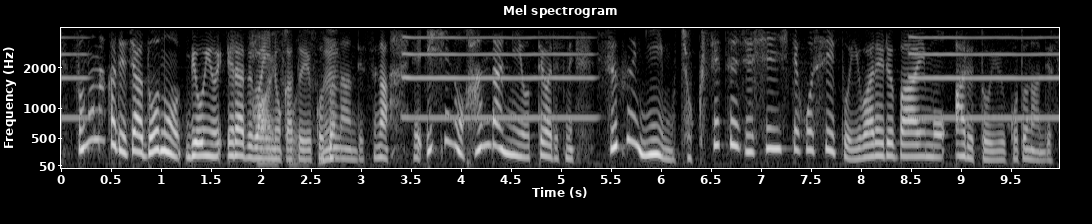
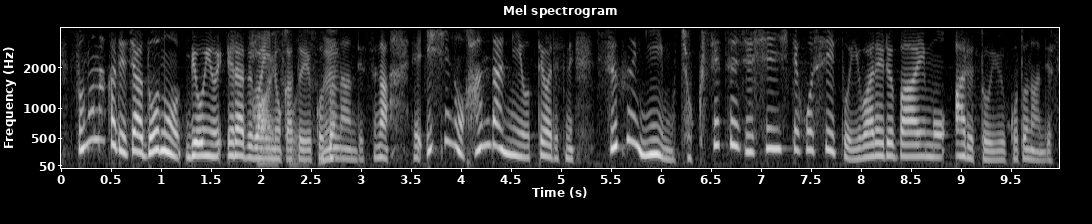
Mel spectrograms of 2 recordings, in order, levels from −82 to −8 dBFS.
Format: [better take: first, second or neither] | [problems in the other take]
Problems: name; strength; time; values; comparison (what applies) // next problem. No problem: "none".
second | background sound (Trumpet); 14 dB below the speech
